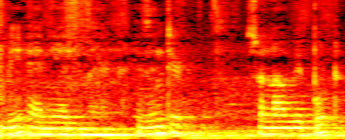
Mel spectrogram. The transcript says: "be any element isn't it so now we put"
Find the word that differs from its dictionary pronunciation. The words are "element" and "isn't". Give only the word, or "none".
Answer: element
